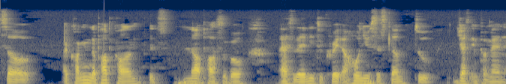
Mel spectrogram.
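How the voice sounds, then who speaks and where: His voice is somewhat breathy and fairly low in pitch. The man keeps a fairly even intonation. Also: moderate pace. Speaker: gaming video creator. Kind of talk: game update commentary. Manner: halting, with fillers and self-corrections.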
